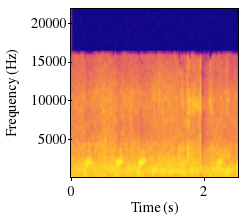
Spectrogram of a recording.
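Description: Steady, loud roar of traffic on Aurora in Seattle's Licton Springs neighborhood, vehicles rushing past, a continuous low rumble filling the scene with no clear breaks.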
